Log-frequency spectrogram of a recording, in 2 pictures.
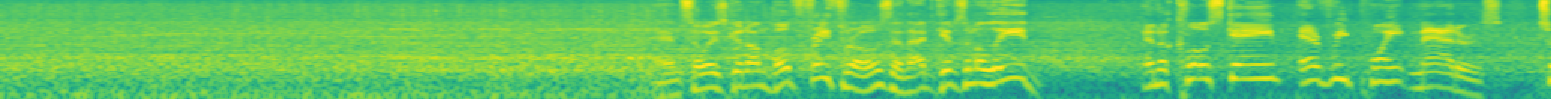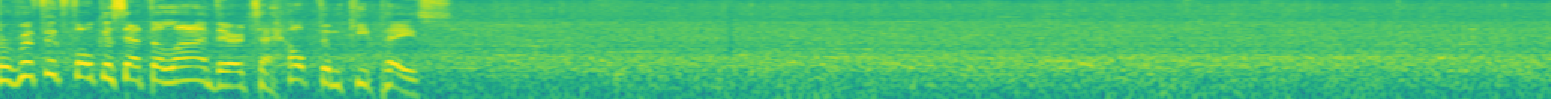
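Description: A large crowd murmurs steadily in a big echoing arena.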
